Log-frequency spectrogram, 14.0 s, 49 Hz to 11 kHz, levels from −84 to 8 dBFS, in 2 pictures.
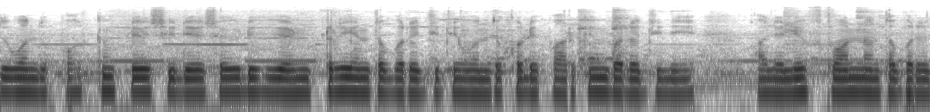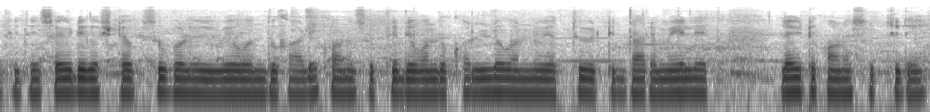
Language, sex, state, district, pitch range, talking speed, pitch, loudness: Kannada, male, Karnataka, Dharwad, 120-130 Hz, 100 wpm, 125 Hz, -16 LUFS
